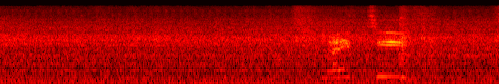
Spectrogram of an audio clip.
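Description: Car engine idling steadily, heard from inside the cabin with the driver's window down. A faint voice comes near the end.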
